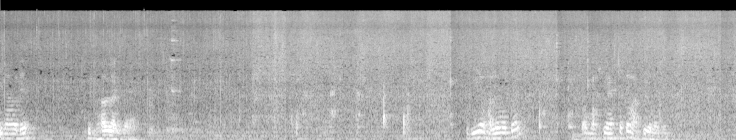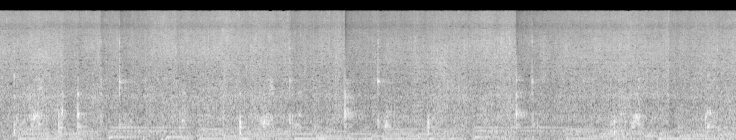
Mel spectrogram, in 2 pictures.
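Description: Chopped onion and tomato masala sizzling in hot mustard oil in a nonstick wok, stirred and scraped with a steel spoon. Soft background music comes in about halfway.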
